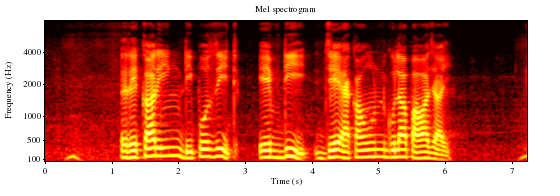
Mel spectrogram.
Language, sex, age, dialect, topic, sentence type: Bengali, male, 31-35, Western, banking, statement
